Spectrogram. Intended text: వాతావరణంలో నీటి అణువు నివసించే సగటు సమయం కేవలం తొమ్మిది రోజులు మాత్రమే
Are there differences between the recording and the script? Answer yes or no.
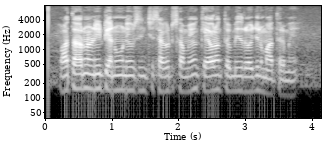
no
